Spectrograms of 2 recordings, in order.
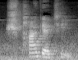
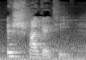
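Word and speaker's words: Spaghetti: یا شپورت شپورت شپورت شپاگتی شپس دقت کنید که اینها رو اش تلفظ نمیکنیم نمیگیم اشپاگتی اشترس اشپورت میگیمپورت شپاگتی یادتون باشه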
